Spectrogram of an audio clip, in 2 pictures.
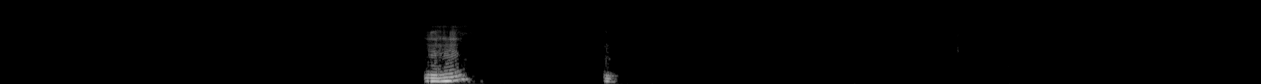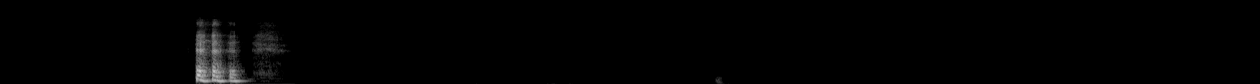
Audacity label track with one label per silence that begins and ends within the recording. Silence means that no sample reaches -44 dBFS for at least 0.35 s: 4.700000	6.040000	silence
6.160000	14.570000	silence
